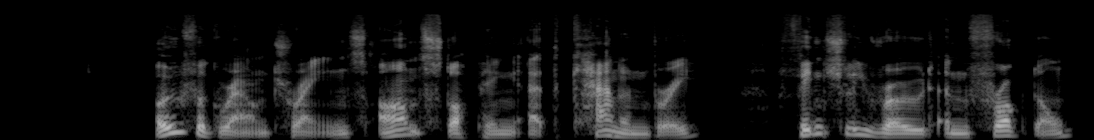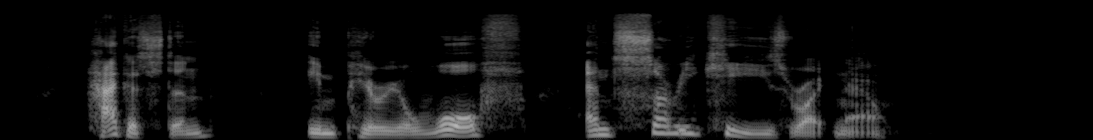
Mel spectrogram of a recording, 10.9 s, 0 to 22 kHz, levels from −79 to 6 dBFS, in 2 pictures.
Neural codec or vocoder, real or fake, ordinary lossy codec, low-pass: vocoder, 48 kHz, 128 mel bands, Vocos; fake; none; 14.4 kHz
